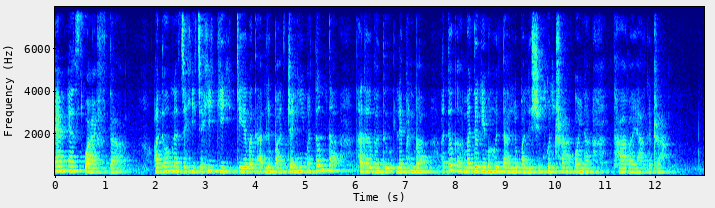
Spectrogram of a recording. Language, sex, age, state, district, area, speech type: Manipuri, female, 45-60, Manipur, Imphal West, rural, read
